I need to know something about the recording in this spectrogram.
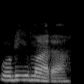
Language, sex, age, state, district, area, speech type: Marathi, female, 30-45, Maharashtra, Yavatmal, rural, read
